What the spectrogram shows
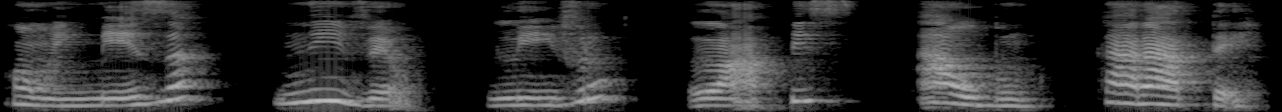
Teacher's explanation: certo exemplos de paroxítonas homem mesa nível livro lápis algum caráter nós pronunciamos a penúltima sílaba com maior intensidade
